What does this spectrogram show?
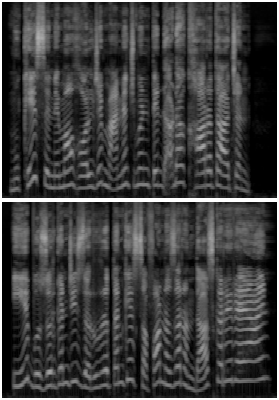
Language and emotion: Sindhi, angry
